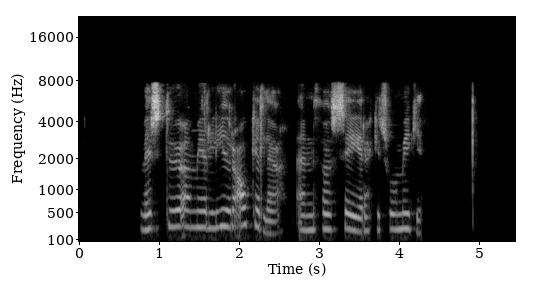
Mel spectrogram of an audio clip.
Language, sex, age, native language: Icelandic, female, 20-29, Icelandic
